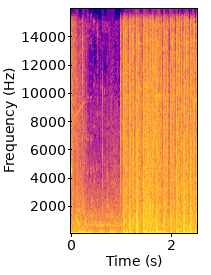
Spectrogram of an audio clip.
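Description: Rapid gunshots crack in quick succession.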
